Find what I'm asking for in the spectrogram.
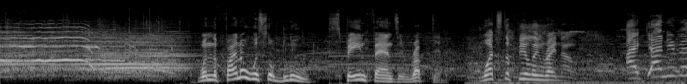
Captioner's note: cheers and Applause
